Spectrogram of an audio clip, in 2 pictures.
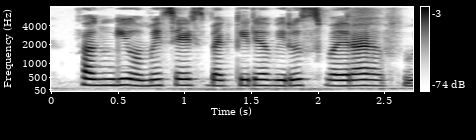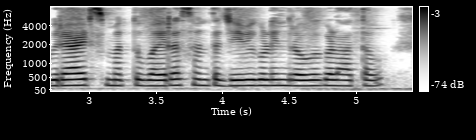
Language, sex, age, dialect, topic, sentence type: Kannada, female, 18-24, Northeastern, agriculture, statement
